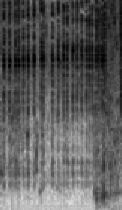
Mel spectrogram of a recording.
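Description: water sloshing

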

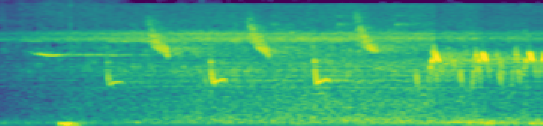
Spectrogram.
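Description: nightingale singing

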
